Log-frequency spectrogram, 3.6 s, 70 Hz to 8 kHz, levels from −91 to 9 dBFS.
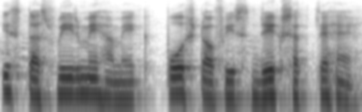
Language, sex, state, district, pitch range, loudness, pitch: Hindi, male, Assam, Sonitpur, 130-150 Hz, -19 LUFS, 140 Hz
